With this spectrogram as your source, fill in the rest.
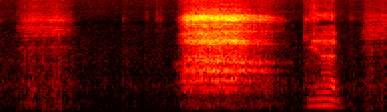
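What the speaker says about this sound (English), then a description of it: "Other side, breathe in." Sharp audible breaths during an energetic mindful movement class, with a long, loud noisy inhale in the middle and a shorter breathy intake with a voiced edge just after, set apart by quiet pauses.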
